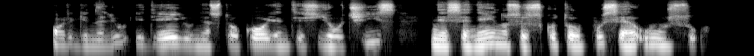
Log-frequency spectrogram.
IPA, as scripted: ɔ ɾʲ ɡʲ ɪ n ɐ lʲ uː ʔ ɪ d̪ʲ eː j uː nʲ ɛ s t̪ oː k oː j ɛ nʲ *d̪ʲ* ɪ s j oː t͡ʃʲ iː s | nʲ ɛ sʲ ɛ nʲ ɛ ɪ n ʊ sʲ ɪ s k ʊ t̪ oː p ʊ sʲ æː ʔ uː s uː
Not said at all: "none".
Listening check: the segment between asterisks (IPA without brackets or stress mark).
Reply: t̪ʲ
